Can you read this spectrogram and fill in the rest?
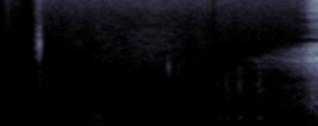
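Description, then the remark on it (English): A drawn-out yawn: a soft breathy intake, a low wavering groan from the throat, then a rising airy exhale that grows louder at the end. No talking. “I'm having a yawn fest today.”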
